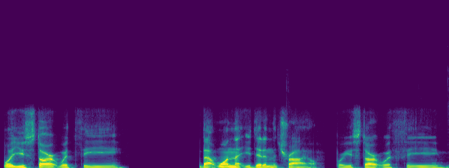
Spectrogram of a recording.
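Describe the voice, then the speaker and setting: A man co-hosting a casual podcast chat, rambling through his story with pauses and restarts. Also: fairly low pitch, fairly even intonation, muffled recording. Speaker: podcast co-host.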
